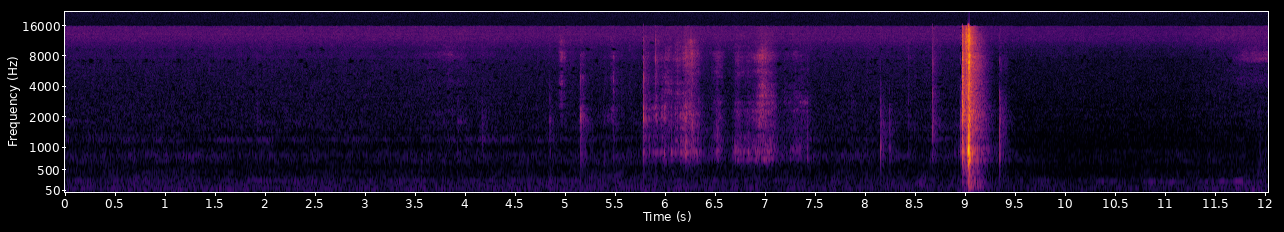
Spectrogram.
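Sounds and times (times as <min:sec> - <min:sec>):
faint rubbing and scratching: 0:04.9 - 0:07.6.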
